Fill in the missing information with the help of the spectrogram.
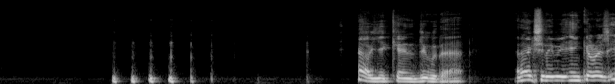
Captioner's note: Ketawa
